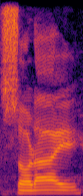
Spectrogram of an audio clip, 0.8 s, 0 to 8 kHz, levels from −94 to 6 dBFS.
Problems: constant background noise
